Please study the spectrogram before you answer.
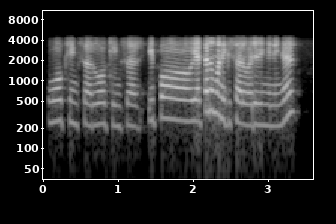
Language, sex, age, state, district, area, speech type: Tamil, female, 18-30, Tamil Nadu, Mayiladuthurai, rural, conversation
